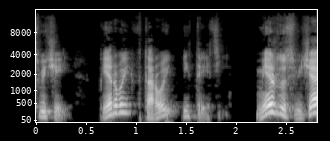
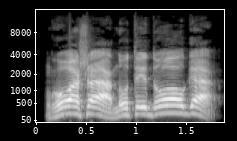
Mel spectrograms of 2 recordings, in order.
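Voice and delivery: loud, high, drawn-out shout; impatient hollering; straining yell; 6 semitones higher, 8 dB louder, much slower than usual. A narrator's reading. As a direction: bellow impatiently from afar. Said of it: "надрывался Витёк".

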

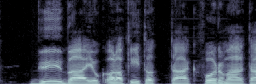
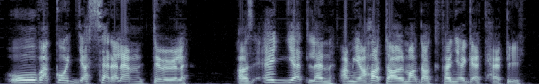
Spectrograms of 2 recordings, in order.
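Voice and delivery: high eerie witch voice; witch's warning; 6 semitones higher than usual. Acted. Remembered witch warns the princess against love, eerie. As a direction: warn her like an old witch. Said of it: "a boszorkány szavai".

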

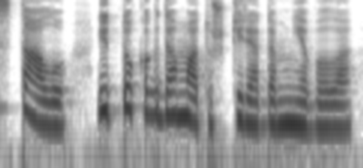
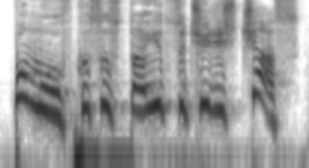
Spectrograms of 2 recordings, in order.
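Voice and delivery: desperate wail; 4 semitones higher, 3 dB louder than usual. Acted. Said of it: "с отчаянием взвыл Максимилиан".

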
